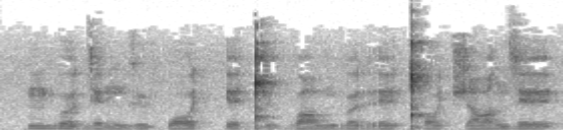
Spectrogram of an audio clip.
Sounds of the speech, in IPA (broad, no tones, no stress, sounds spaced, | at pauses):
m b ɵ d e ŋ ɡ y f ɔ t͡ʃʼ e ǃʼ y ɡʷ ɑ m b œ r e ǃʰ ɔ t͡ʃ ɑ n z e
